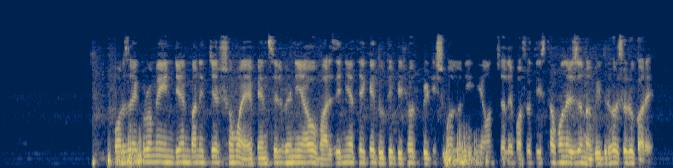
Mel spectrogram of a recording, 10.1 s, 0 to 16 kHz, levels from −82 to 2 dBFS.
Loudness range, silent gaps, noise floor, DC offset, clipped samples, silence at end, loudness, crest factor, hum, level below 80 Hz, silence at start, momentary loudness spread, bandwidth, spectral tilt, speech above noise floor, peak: 2 LU; none; -70 dBFS; under 0.1%; under 0.1%; 0.3 s; -16 LUFS; 14 dB; none; -46 dBFS; 1.4 s; 7 LU; 7.4 kHz; -5.5 dB/octave; 54 dB; -2 dBFS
